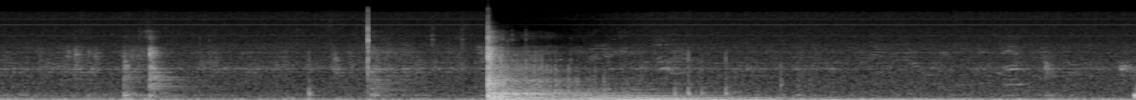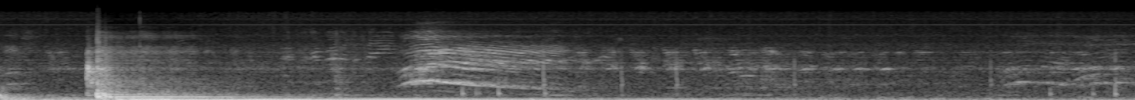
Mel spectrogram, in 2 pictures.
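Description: A few sharp pops of a padel ball off the rackets, then a louder mix of music and voices, with a voice calling out late on.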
